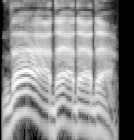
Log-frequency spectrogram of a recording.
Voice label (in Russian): Yes, left4dead2 russian, Survivor Voice; Gambler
